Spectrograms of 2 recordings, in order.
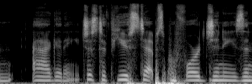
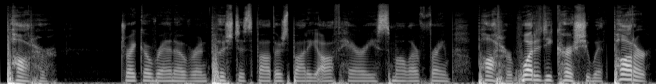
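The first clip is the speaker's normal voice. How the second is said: loud, alarmed calling; urgent call; 5 dB louder than usual. Acted. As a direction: shout to rouse him. Draco calling to dying Harry.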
